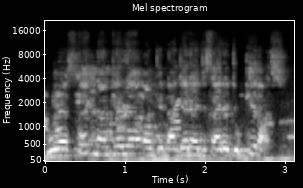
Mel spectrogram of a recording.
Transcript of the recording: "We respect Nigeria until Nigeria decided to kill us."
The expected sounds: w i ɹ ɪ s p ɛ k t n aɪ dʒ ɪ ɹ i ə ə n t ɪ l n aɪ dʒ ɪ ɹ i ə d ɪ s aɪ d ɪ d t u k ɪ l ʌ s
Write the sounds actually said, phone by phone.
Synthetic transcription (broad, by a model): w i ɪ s ɛ t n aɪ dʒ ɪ ɹ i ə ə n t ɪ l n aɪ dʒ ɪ ɹ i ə d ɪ s aɪ d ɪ d t u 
